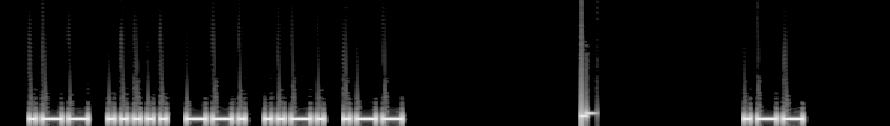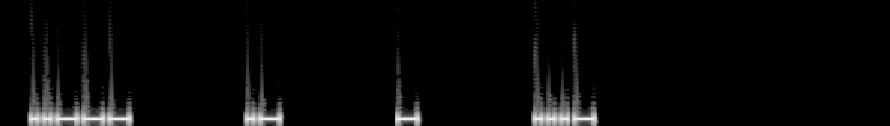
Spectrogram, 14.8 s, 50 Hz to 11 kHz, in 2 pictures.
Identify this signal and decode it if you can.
Morse code, heard as a keyed tone, about 21 wpm, spaced as for 11 wpm, 700 Hz. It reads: W5GFW W2ATV
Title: USA Call Signs - 5 Characters - 6x Character Spacing - 22wpm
